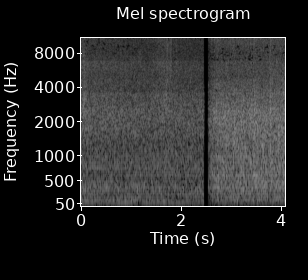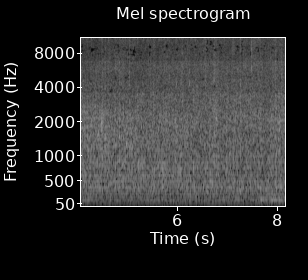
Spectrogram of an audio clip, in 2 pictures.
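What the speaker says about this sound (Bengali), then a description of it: "বৃষ্টির পরিবেশ" Steady rain falls outdoors during a daylong downpour, a dense, loud, even hiss that breaks off once for an instant before continuing unchanged.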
